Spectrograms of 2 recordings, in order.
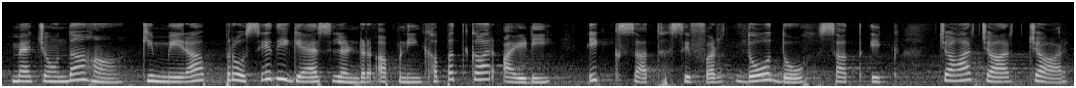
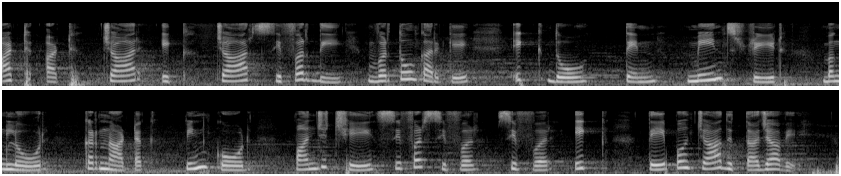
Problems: constant background noise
